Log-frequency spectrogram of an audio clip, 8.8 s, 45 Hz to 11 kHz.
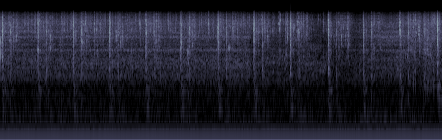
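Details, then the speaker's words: Homemade ram pump, 4 ft of fall, about 15 ft of head, 1-inch drive and pump, 1/2-inch output; sharp wooden clacks about 80 a minute over trickling water as the waste valve slams shut normally once the valve is cracked open. "now we crack this valve here and you'll hear you'll hear the second valve start [Music] clicking"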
